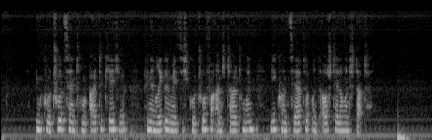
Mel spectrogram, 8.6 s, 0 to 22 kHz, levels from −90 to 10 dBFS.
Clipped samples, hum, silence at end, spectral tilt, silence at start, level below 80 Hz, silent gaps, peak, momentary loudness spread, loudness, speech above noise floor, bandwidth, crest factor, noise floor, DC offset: under 0.1%; none; 0.15 s; -7.5 dB/octave; 0.05 s; -40 dBFS; none; -12 dBFS; 9 LU; -28 LUFS; 24 dB; 16.5 kHz; 16 dB; -51 dBFS; under 0.1%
